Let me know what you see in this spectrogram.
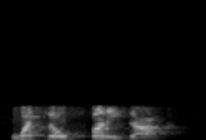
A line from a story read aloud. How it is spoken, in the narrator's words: Earl snapped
